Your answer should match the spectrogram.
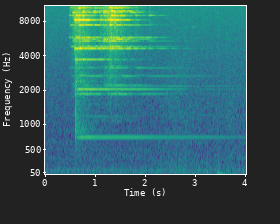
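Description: Small altar bells rung twice in quick succession, about half a second and a second in, with a cluster of high tones ringing on and fading over about two seconds. They mark the priest's communion from the chalice.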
